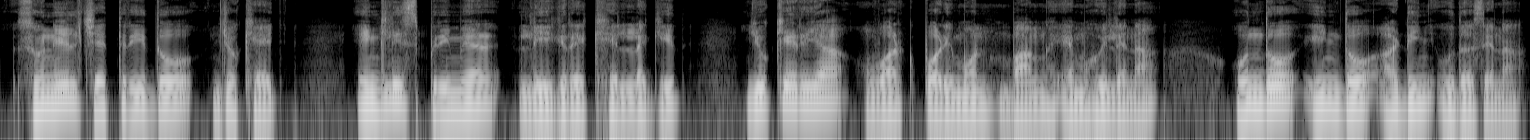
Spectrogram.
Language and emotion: Santali, sad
